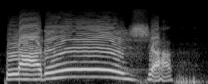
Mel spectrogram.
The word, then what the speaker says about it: laranja: Na palavra laranja, a sílaba que vai ser pronunciada com mais força é a sílaba rã, laranja.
